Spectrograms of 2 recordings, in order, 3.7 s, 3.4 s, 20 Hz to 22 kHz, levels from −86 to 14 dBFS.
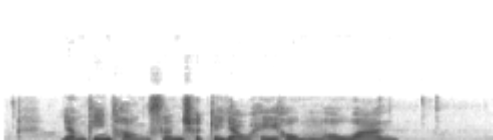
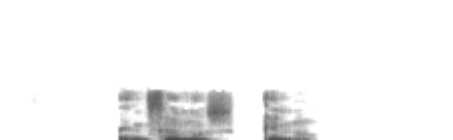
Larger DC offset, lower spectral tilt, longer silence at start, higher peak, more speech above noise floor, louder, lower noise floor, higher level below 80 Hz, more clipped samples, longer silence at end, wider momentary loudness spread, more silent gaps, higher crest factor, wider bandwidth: neither; about the same, -4.5 dB/octave vs -4 dB/octave; second, 0.1 s vs 0.9 s; first, -2 dBFS vs -8 dBFS; second, 34 dB vs over 67 dB; about the same, -22 LUFS vs -24 LUFS; second, -56 dBFS vs under -90 dBFS; second, -68 dBFS vs -58 dBFS; neither; second, 0.75 s vs 1.1 s; second, 10 LU vs 14 LU; second, none vs 1.76-1.95 s; about the same, 20 dB vs 18 dB; about the same, 7.4 kHz vs 8 kHz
